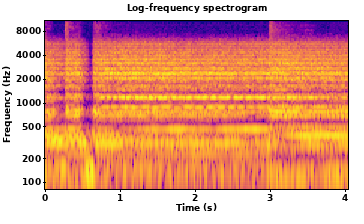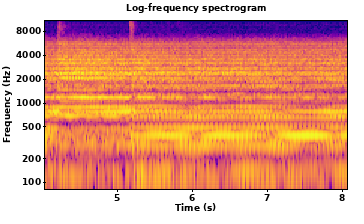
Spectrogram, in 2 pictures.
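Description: Distorted electric guitar played through an Axolotl and a Klon pedal running in parallel, a few struck chords ringing out into a thick, sustained, buzzy wash with a steady loud level throughout.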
